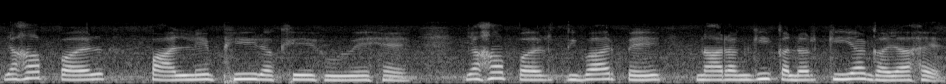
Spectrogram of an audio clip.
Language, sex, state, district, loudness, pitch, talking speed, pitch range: Hindi, male, Madhya Pradesh, Katni, -14 LUFS, 215 Hz, 100 wpm, 205-240 Hz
